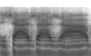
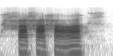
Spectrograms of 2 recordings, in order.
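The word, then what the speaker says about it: Jajaja: Okay, so I'm vegan, so I have very specific favorite restaurants, and there's one in the Lower East Side called, they pronounce it Zha Zha Zha, but it's Ha Ha Ha because we're Latino.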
